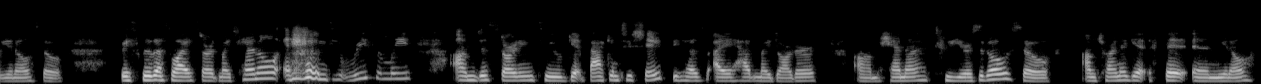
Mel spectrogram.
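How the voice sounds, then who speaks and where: A woman's voice: lowish voice, dry recording, muffled recording. A woman from Thailand chatting casually and informally as an interview guest. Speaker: guest, fitness vlogger.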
